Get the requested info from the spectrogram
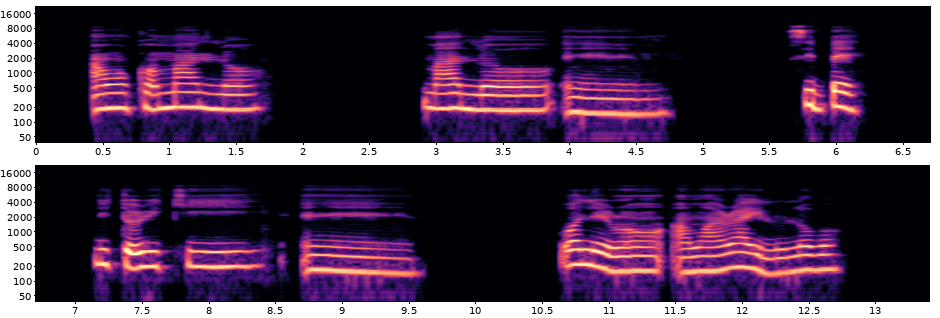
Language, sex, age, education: Yoruba, female, 15-29, tertiary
